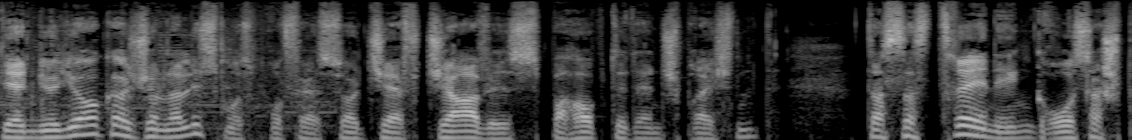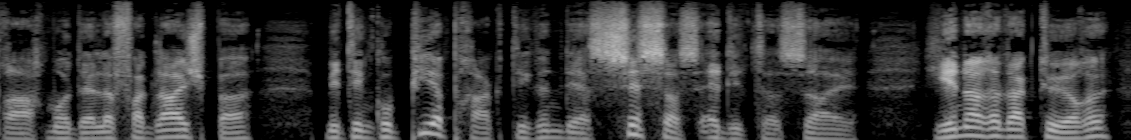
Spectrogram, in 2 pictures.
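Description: A man narrating a scripted journalistic essay in a measured, formal read-aloud delivery. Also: medium pitch, a little mellow, dry recording, clean studio sound.

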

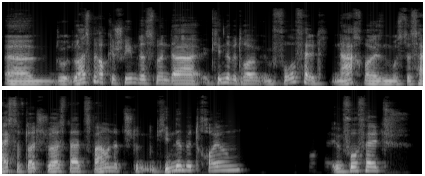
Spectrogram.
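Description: A male host leads a casual interview in a husky, slightly breathy voice. He asks his questions loosely, tripping over his words and repeating himself before he gets to the point. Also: fairly high pitch, a little fast.

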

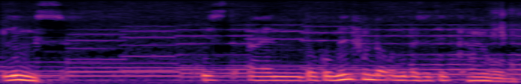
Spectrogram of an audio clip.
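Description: An actor playing a calm, reassuring scholar aboard a spaceship in a German radio drama, speaking in a measured way. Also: male voice, medium pitch, music in the background, natural voice. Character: calm, reassuring male historian-physicist on a spaceship.

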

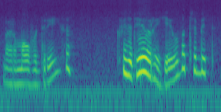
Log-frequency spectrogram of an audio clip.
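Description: A woman's voice: on the low side, very animated, moderate pace, husky, narrow, tinny audio. An actress playing a playful but earnest, devout wife and mother in a naturalistic radio drama. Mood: earnest reproach. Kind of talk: naturalistic Dutch radio play acting.

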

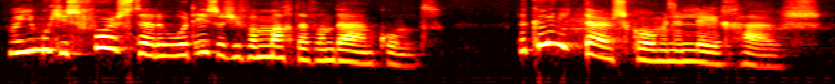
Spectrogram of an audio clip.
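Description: A woman's voice: medium pitch, very animated, moderate pace, dark tone, close to an everyday voice. An actress playing a devoted, dutiful woman, tender but firm, in a natural conversational radio drama style. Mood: weary, pleading.

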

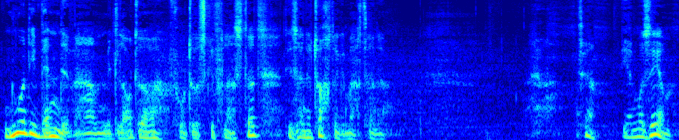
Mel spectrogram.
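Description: An actor playing an evasive investigative journalist in a radio crime drama, speaking hesitantly and precisely in German. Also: male voice, medium pitch, very animated, a little slow, gravelly, pauses often, mellow, a little hiss or hum. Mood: explanatory, composed. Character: evasive male investigative journalist giving testimony.

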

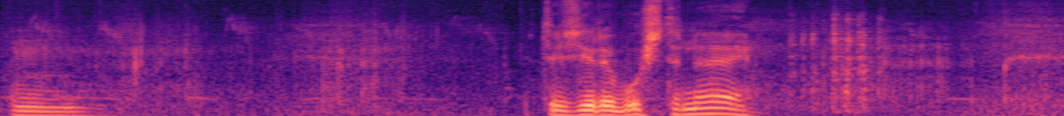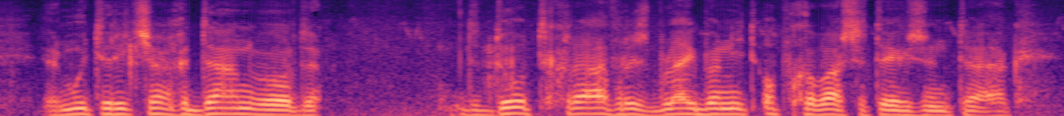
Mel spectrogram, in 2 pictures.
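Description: A man's voice: medium pitch, unhurried, long pauses, darkish tone, slight background noise, lightly acted. A man playing an earnest, stubborn young village curate in a television drama, slightly defensive in manner. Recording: 1970s television drama soundtrack.

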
